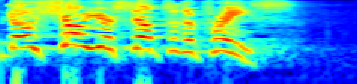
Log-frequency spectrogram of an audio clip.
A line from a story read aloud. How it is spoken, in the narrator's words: Jesus yelled back, said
